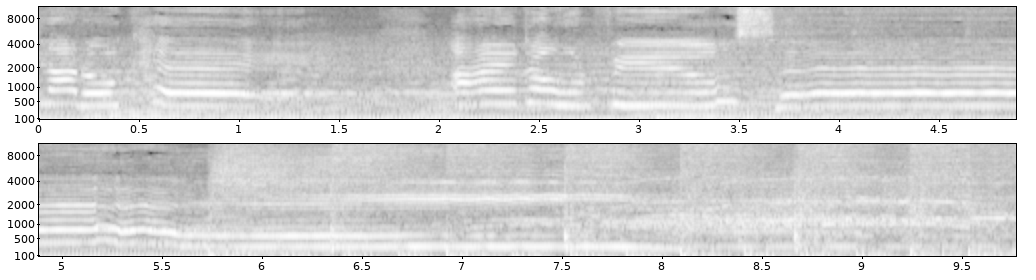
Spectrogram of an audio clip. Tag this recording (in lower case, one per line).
music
